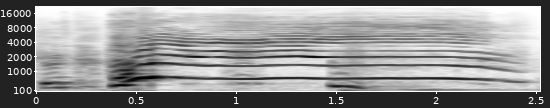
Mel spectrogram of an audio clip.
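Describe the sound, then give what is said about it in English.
A male dog gives a long, high-pitched whimpering, wheezing whine instead of barking, steady and strained for about two seconds after a short yelp-like onset, fairly loud, excited as someone walks or drives by. “He won't actually bark. It's just like wheezing.”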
